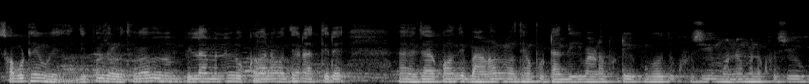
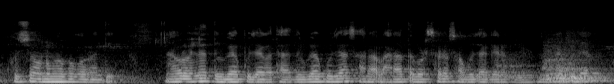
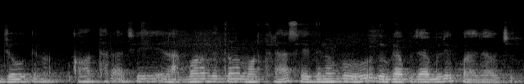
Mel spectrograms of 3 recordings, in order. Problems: background sounds at intervals, continuous background conversations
